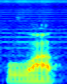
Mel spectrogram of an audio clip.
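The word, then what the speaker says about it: walk: से पहले यल है और यल सभी में साइलेंट है। देखिए वाक यहाँ पर देख लीजिए, टॉक, चौक यहाँ पर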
